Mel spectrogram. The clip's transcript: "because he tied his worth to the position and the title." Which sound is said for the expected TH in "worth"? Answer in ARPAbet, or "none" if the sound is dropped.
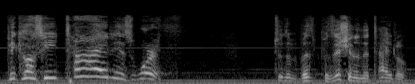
TH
